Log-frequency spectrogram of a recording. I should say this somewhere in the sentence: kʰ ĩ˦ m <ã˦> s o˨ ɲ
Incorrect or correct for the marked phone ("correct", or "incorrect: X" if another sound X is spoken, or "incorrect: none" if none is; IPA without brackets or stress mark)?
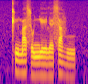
incorrect: a˦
